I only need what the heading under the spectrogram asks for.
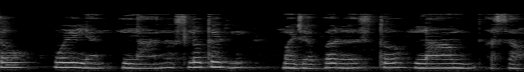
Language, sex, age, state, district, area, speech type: Goan Konkani, female, 18-30, Goa, Tiswadi, rural, spontaneous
